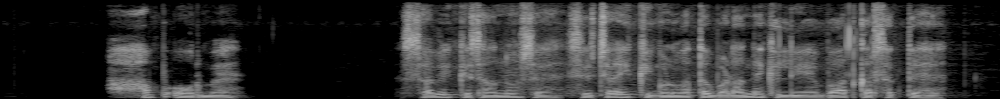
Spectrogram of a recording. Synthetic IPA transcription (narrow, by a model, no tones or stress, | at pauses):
aːpɔːɾmɛ̃ | sɐbʱikɪsaːnõsesɪt͡ʃaːikiɡʊɽ̃ʋət̪abɐɽ̤aːnekeliebaːt̪kɐɾsɐkt̪eɦɛ̃ː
